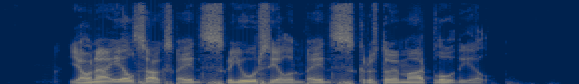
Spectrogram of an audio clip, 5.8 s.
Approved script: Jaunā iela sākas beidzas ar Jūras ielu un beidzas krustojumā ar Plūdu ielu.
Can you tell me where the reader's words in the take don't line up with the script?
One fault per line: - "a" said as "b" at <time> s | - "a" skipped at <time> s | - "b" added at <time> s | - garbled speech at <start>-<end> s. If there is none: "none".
none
